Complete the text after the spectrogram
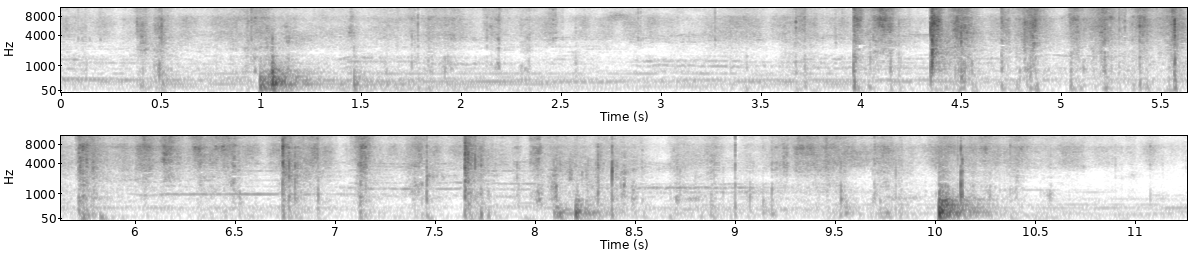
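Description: Cards rustle and thump as a deck is shuffled close by.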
